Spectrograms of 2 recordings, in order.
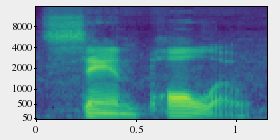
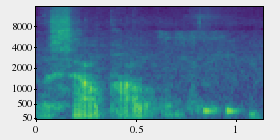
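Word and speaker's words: São Paulo: I was with somebody this weekend that said San Paulo. San Paulo. Sao Paulo.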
